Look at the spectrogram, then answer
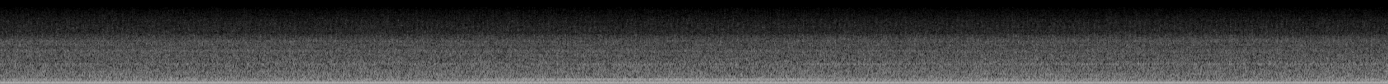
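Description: A simulated aircraft engine drones steadily while cruising at 5,000 feet in a flight simulator game, a constant low hum with no change in pitch or level throughout.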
